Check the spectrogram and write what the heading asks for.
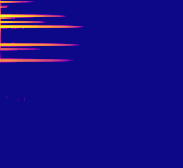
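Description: Notification-bell sound effect of a subscribe-button animation: one bright, high-pitched ding that rings out and fades away within about a second.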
